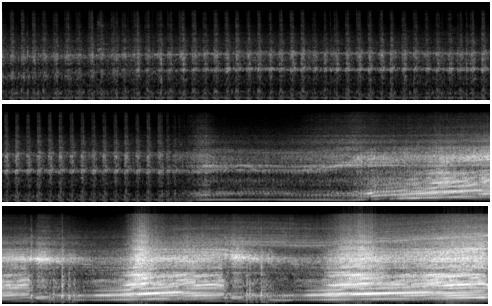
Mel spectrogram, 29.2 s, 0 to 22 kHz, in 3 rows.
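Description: Twin-turbocharged 5.2-litre flat-plane-crank V8 of a Shelby GT350 revving on a chassis dyno: after a quieter, steady pulsing stretch, the engine note climbs in pitch in three long rising runs with brief breaks between them, getting louder with each.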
